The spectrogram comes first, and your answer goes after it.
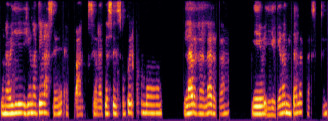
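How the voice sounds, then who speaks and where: A woman with a dark, mellow tone and a medium pitch speaks in a flat monotone, in a dry, close sound with no echo. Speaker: podcast host. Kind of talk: casual chat. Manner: fast.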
